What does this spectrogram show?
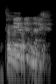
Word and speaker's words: tinnitus: Tinnitus. That's how you say it. It's T-I-N-N-I.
